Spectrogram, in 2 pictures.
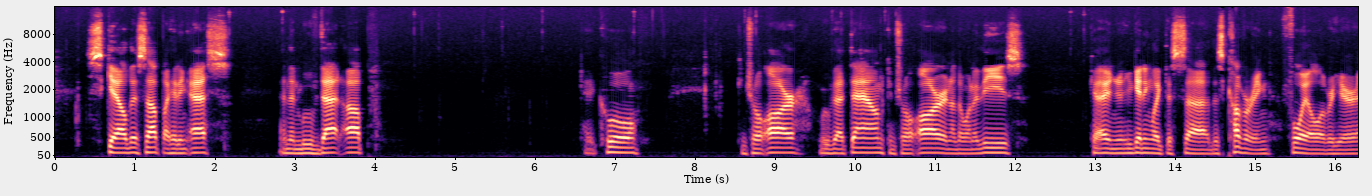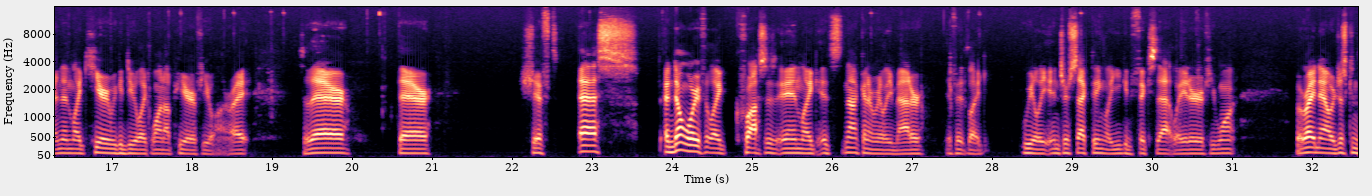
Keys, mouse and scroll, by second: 0.5 s, 2.1 click, 2.8-4.7 drag, 4.7-6.0 middle drag, 6.0-9.8 drag, 8.1 ctrl+r, 10.1 ctrl+r, 12.8 click, 14.9-16.3 middle drag, 15.8 scroll down 2, 17.3 ctrl+r, 18.4 click, 18.8 ctrl+r, 20.3 click, 21.0 s, 23.1 click, 23.8-29.0 drag, 27.4 ctrl+r, 29.3 middle click, 30.3 ctrl+r.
